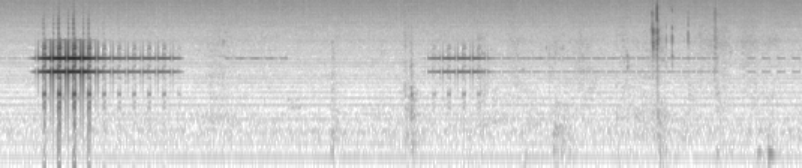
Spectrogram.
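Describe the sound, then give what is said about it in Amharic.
Telephone line tones on a dropped radio call-in: a loud electronic tone burst lasting under two seconds, then a fainter, shorter tone burst later on. Faint ticks and a low hum run underneath. “አድማጭ እንግዲህ ስልኩ ተቋርጧል መሰለኝ፣ መልሰው ይደውሉልን።”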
